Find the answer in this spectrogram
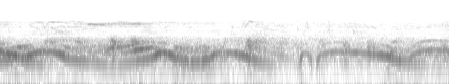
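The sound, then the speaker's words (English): Male common eider mating calls: a series of loud, wavering, dove-like cooing moans rising and falling in pitch, overlapping one another with a steady soft background hiss. “This is the mating call of the male common eider.”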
